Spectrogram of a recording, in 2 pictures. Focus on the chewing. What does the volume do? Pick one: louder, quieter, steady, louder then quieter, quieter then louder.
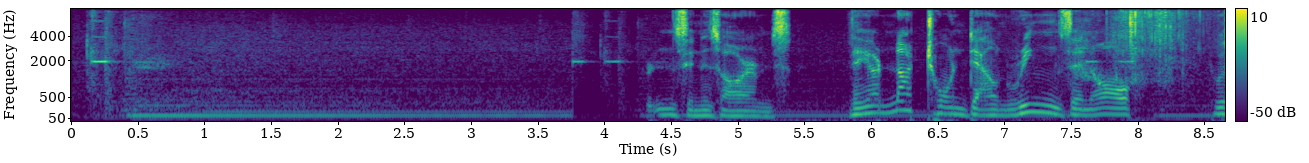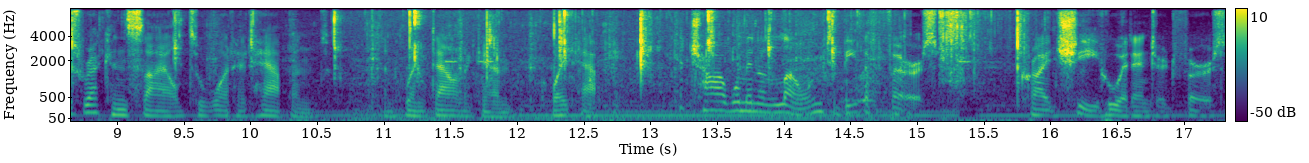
louder then quieter.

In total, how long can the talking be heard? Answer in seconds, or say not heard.
13 s.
